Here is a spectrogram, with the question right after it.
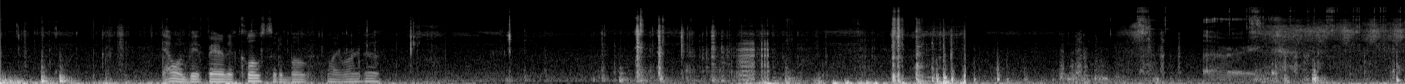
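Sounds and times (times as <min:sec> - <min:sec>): knocks and thuds of handling: 0:00.2 - 0:01.2.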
